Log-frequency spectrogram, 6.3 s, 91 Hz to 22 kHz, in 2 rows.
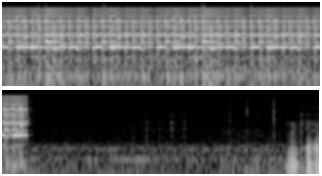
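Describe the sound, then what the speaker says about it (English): A kitchen-style timer alarm rings loud and steady for about three and a half seconds, a bright continuous ringing that cuts off abruptly into near silence. "my timer just went off for 15 minutes"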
